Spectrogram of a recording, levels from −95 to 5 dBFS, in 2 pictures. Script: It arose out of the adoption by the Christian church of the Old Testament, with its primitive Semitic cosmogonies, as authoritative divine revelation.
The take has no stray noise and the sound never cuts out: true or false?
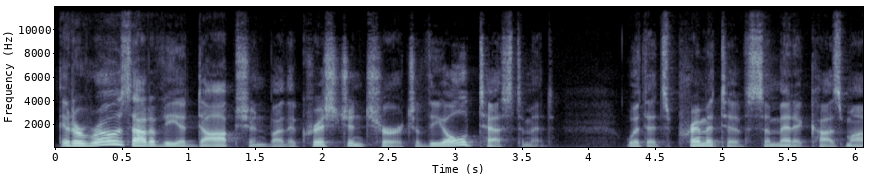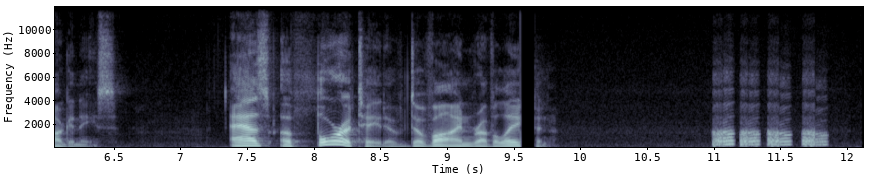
false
